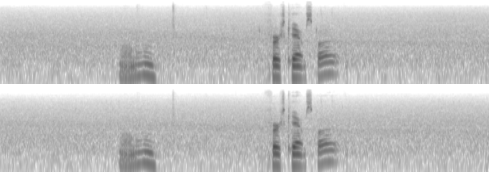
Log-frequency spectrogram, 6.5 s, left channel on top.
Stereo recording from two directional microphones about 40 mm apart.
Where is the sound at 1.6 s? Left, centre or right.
Right.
